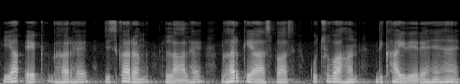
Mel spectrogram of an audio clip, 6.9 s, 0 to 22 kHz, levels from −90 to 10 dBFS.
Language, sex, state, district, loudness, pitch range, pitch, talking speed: Hindi, male, Bihar, Gopalganj, -20 LUFS, 110-130 Hz, 115 Hz, 145 wpm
